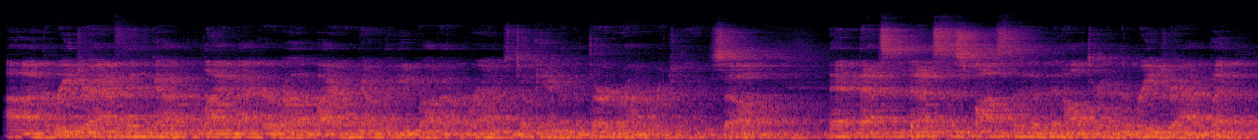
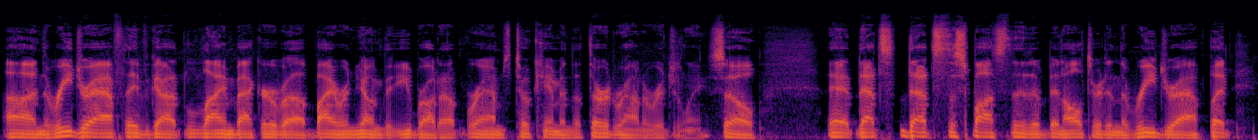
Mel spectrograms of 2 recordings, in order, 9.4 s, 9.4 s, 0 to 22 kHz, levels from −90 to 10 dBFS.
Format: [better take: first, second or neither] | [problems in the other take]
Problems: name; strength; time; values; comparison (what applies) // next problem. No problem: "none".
second | off-mic speech; far // room echo; strong; dies away in 2.3 s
